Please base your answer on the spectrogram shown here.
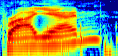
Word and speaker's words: Bryan: Pronounced Bryan.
